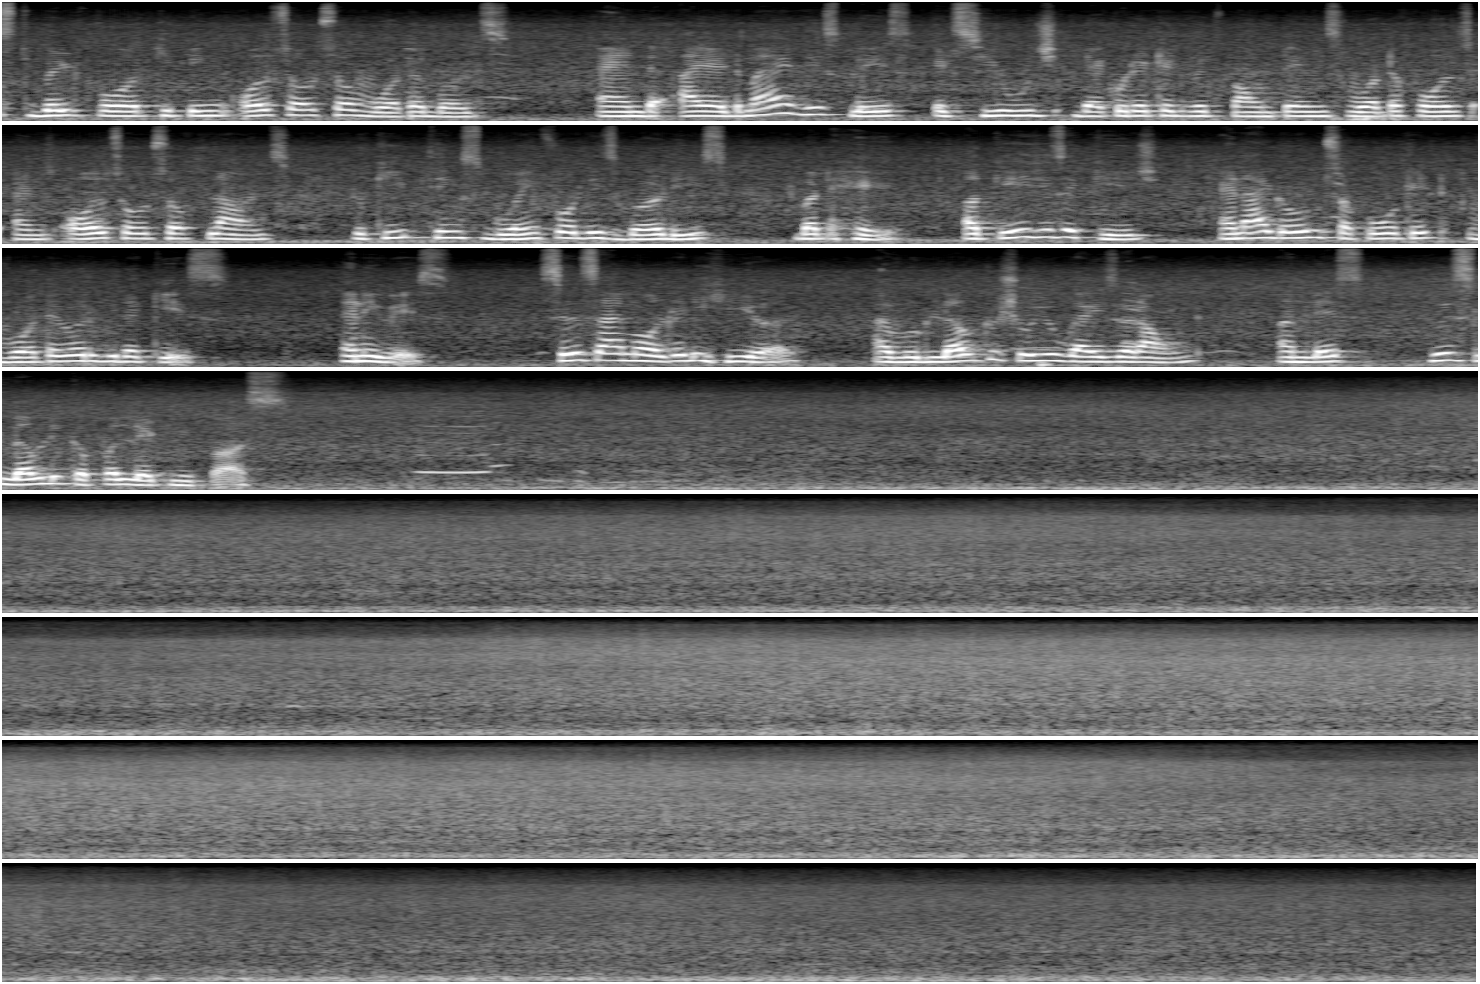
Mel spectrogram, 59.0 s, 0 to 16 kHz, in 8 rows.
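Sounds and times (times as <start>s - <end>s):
waterfall rushing: 0.0s - 59.0s.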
